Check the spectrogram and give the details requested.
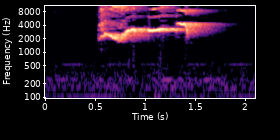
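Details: Orange-headed thrush song played as a lure to make a quiet bird sing: a smooth, slurred whistled phrase that climbs, holds, and ends on a higher final note, with nothing else audible.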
